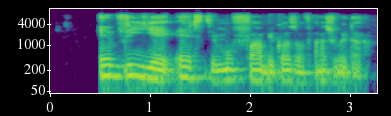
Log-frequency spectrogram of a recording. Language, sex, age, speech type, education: Nigerian Pidgin, male, 15-29, spontaneous, tertiary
